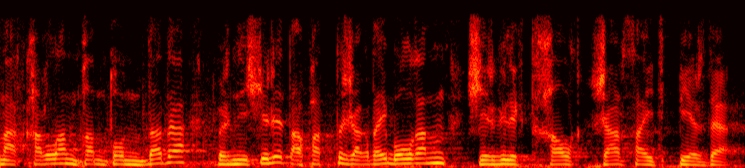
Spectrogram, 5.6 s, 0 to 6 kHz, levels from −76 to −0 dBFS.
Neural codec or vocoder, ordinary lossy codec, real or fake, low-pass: vocoder, 22.05 kHz, 80 mel bands, Vocos; none; fake; 5.4 kHz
